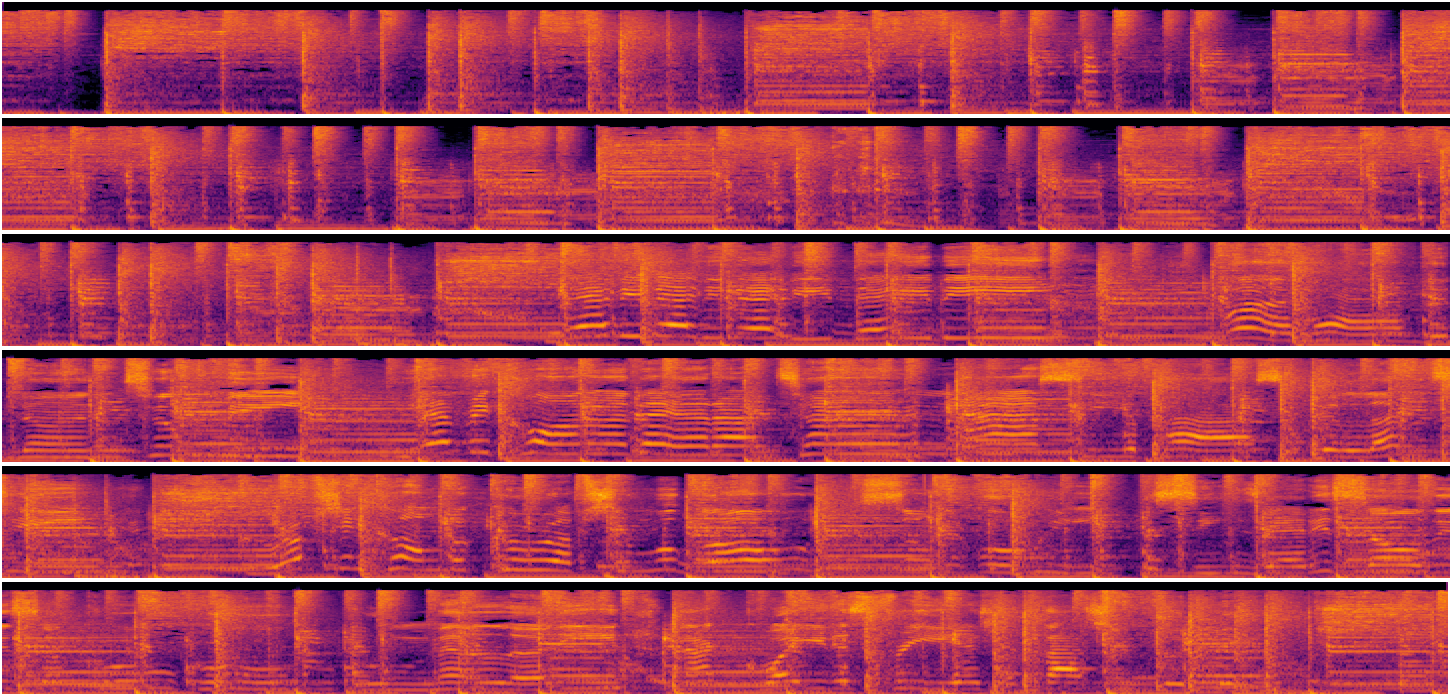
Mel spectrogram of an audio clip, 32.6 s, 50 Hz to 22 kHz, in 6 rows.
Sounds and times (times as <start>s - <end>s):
Music: 0.0s - 32.5s.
